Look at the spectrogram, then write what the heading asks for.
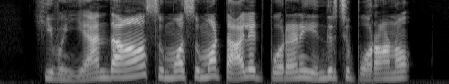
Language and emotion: Tamil, angry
